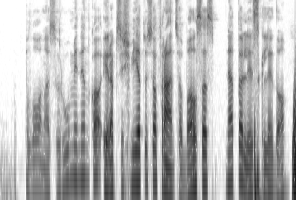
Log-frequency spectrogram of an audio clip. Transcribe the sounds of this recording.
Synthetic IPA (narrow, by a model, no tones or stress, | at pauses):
plˠoːnɐsɾuːmʲɪnʲɪŋko̰ːʔɪɾɐ̰pʲsʲɪʃʲʋʲiɛt̪ʊsʲoːfɾɑˑnʲt̪sʲoːbɐlˠsɐs | nʲɛt̪oːlʲɪskʲlʲɪd̪o̰ː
